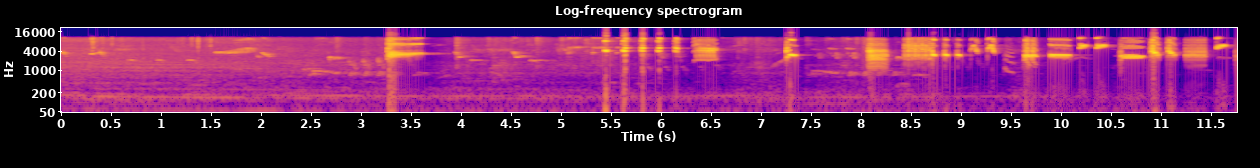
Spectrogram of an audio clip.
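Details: Asian pied starling bred in captivity in Klaten, Indonesia, recorded February 2022, singing a lure song meant to make silent starlings answer: soft low chatter builds into a fast string of loud, harsh, clipped notes and rasps.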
